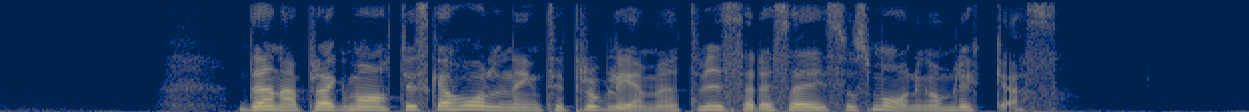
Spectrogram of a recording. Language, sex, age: Swedish, female, 24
